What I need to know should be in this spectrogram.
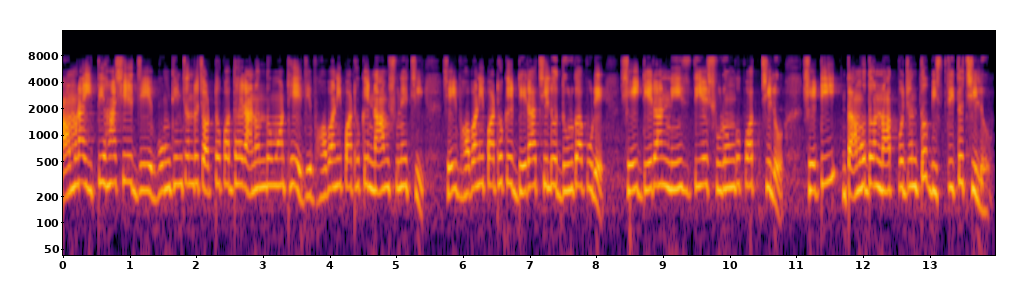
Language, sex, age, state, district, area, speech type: Bengali, female, 30-45, West Bengal, Paschim Bardhaman, rural, spontaneous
